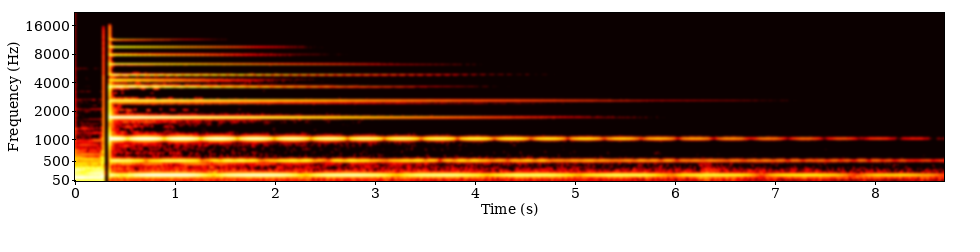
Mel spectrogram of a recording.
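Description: Soft music cuts off, and right after it a single struck bell-like chime rings out. Its pulsing tone slowly fades away over about eight seconds.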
